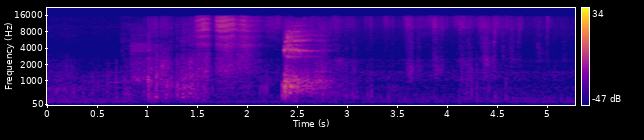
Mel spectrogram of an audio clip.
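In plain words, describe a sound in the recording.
Snow crunches as a hand packs it.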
